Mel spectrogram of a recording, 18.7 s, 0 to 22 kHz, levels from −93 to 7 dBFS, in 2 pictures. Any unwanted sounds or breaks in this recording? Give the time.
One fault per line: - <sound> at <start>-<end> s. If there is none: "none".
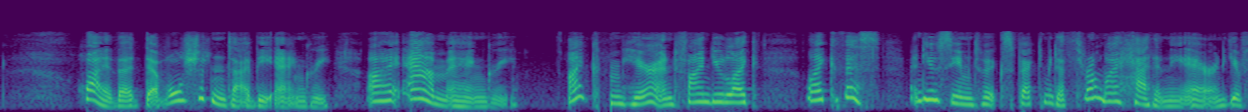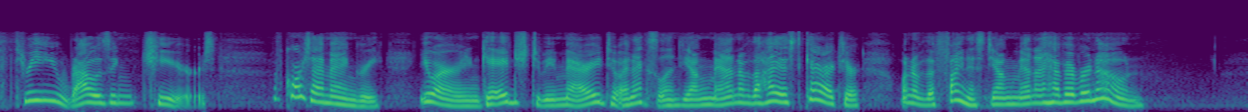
- dropout at 4.5-4.6 s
